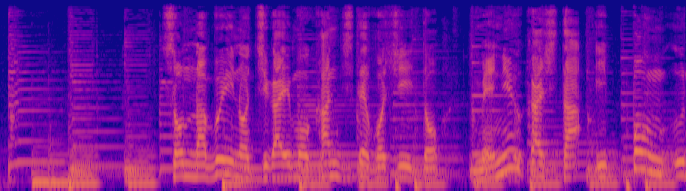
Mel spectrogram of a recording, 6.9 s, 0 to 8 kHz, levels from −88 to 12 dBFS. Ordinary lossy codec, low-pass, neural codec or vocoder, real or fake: none; 7.2 kHz; none; real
